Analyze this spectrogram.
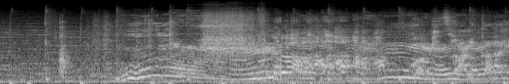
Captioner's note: Egashira is groaning again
